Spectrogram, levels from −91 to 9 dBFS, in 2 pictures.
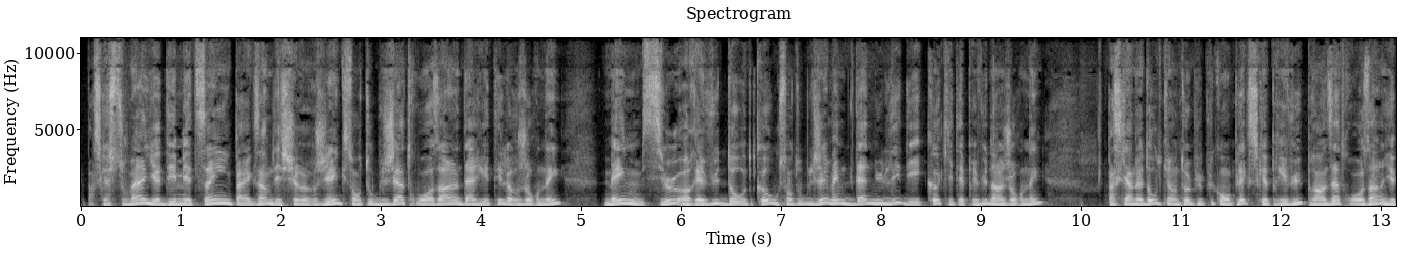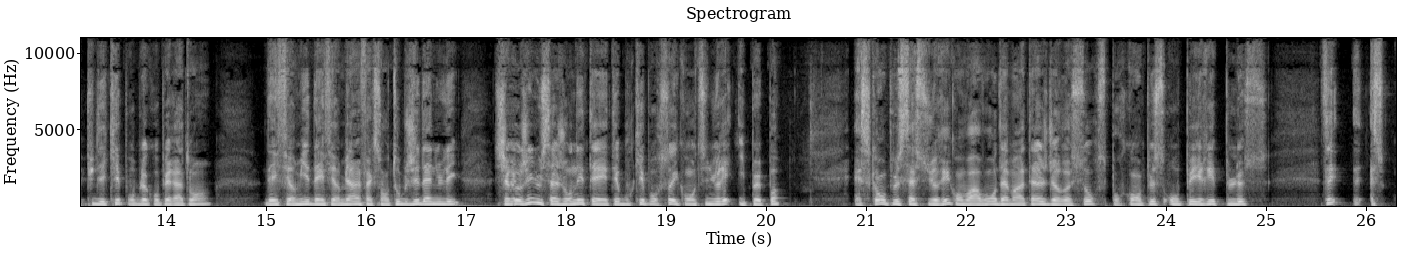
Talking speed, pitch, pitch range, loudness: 245 wpm, 160 Hz, 145-190 Hz, -15 LUFS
